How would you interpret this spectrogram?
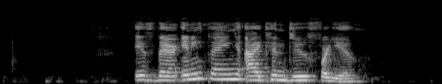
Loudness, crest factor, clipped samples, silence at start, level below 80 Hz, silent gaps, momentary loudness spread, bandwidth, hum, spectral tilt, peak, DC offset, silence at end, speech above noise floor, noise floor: -17 LUFS; 16 dB; under 0.1%; 1.35 s; -58 dBFS; none; 9 LU; 9.2 kHz; none; -5.5 dB/octave; -2 dBFS; under 0.1%; 0.8 s; 55 dB; -72 dBFS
